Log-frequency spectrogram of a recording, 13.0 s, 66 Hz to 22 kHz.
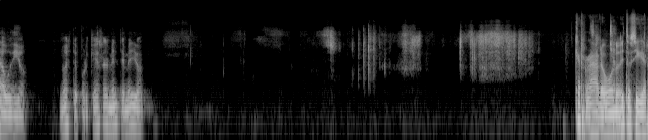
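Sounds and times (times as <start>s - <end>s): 
speech: 0.0s - 0.6s, 1.2s - 3.0s, 11.5s - 12.9s
book pages being turned: 4.4s - 12.4s.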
